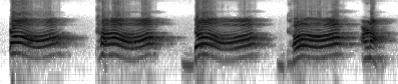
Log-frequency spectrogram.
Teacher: जब आप इनको बोलेंगे तो जिभ्या उल्टी हो रही है और फिर एकदम से पटकी खा रही है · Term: मूर्धन्य वर्ण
